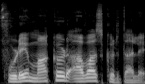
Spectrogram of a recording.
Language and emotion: Goan Konkani, neutral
